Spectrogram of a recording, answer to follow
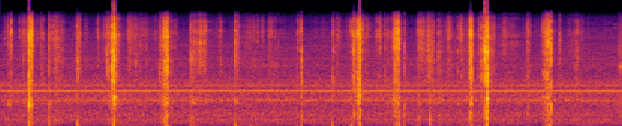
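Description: Threads being dragged through the slits of a cardboard braiding disc, with the cardboard gripped and turned in the hand: irregular scratchy rustles and scrapes, seven or eight louder ones spread through.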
